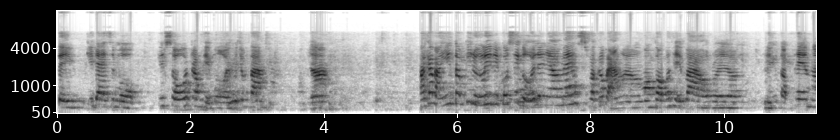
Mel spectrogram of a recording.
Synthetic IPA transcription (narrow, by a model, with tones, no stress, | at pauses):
t̪i˨˩mki˨˦ɗaː˧si˧mo˨˩ | ka˨˦so˨˦t͡ɕɔ˧wŋ͡mhḛ˨mo˨˩jku˧˩˦ət͡ɕʊ˨˦ŋ͡mt̪aː˧ | ɗaː˧˩ | vaː˨˩kaː˦k̚ɓa̰ː˧˨ɲɨ˧nt̪ə˧mkaː˨˦ɗɨ˨˩ŋli˧ni˨˩ko˧˦sɛ̰˨˦˥ŋɨ̰˧˥əjle˧nʔa˧mɛ˦˥svaː˨˩kaː˦˥k̚ɓa̰ː˧˨naː˨˩hwaː˨˩nt̪wɔː˨˩nkɔ˨˦t̪ʰe˧˩vaː˨˩wzo˨˩jəː˨˩ | lḭ˧˨ənt̪ə˨˧˩p̚t̪ʰe˧mha˧˦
